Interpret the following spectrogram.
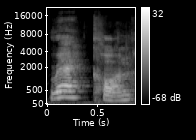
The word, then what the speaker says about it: reckon: For some reason, reckon is pronounced recon. I knew it. Rather than the usual reckon.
